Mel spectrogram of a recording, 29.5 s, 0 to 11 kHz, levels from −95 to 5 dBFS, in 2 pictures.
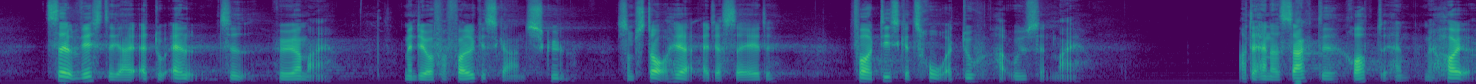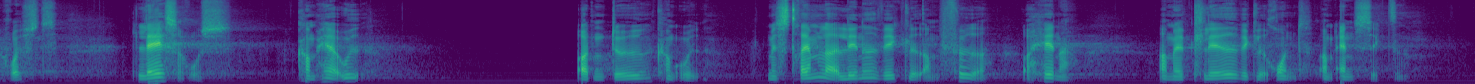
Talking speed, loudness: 135 wpm, -32 LUFS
